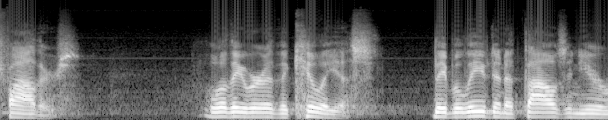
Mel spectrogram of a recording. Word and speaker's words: Chiliasts: But almost all of the early church followers were what we call Kilius, C-H-I-L-I-A-S-T-S, but the C-H is pronounced with a K sound, Kilius.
